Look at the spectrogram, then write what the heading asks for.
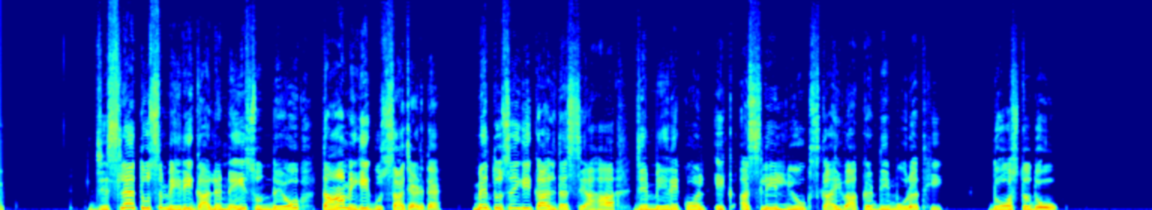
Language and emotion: Dogri, angry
